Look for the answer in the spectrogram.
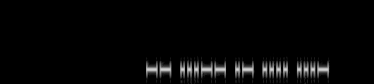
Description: Morse code, heard as a keyed tone, about 34 wpm, 700 Hz. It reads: M3AHV
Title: DXCC-100 Call Signs - 5 Characters - Repeated 2x - 35wpm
